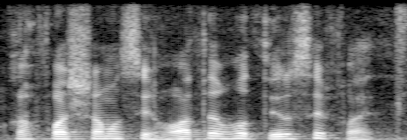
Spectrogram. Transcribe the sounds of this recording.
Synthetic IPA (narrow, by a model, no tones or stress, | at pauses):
kafɔʃɐ̃mɐsĩɦɔt̪ɐɦot̪eɾʊsefa̰j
